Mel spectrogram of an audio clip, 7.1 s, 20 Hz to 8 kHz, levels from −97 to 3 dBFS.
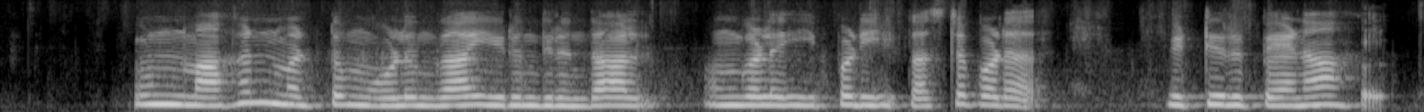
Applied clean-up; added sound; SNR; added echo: neural separator model SepFormer DNS4.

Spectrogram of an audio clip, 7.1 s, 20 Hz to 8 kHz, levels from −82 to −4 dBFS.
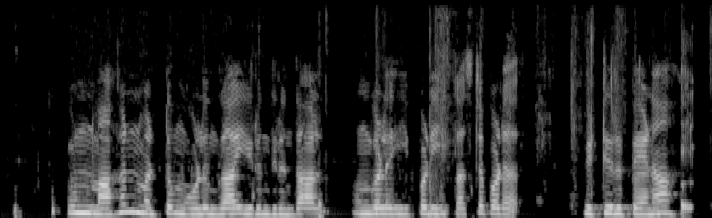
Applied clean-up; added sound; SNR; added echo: classical method spectral subtraction.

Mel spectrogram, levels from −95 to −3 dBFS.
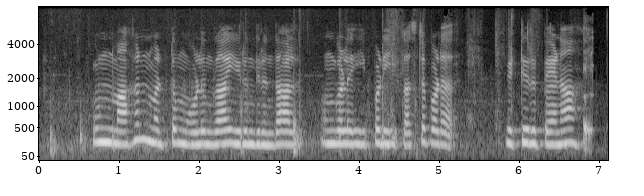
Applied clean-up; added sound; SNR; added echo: none; Burping, eructation; 15 dB; none.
